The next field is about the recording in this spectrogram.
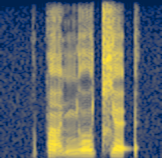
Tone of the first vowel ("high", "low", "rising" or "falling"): falling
